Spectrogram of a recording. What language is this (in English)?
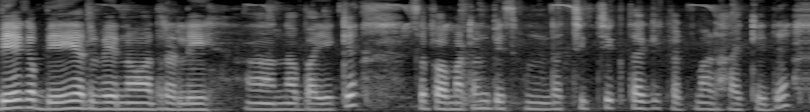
Kannada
